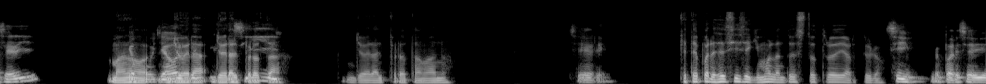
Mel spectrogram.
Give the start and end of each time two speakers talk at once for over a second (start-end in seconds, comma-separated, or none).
1.2-2.9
